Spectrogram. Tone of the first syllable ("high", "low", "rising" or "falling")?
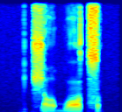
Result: low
